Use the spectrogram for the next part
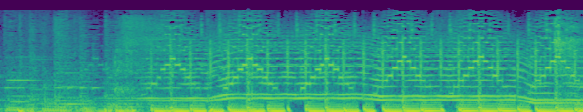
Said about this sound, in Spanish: podría resumiroslo con la canción de la intro para ver si os, si os suena algo.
